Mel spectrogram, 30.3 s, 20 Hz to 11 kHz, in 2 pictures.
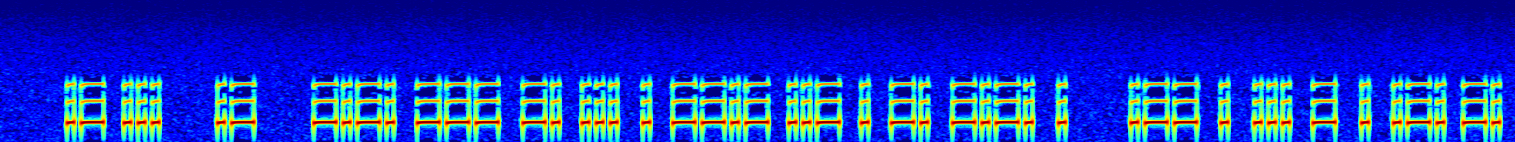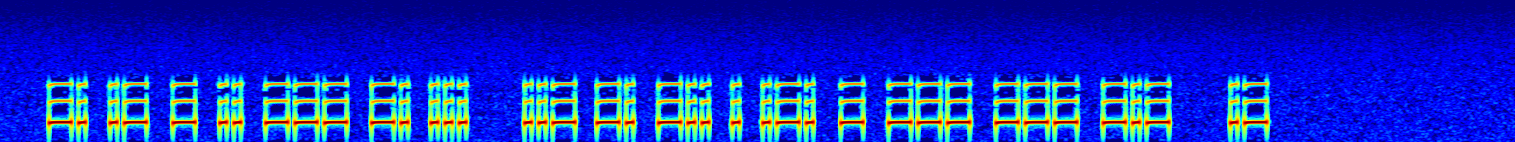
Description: Morse code, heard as a keyed tone, hand-sent with a paddle, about 17 wpm, 490 Hz. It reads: AS A CONSEQUENCE WESTERN NATIONS UNDERTOOK A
